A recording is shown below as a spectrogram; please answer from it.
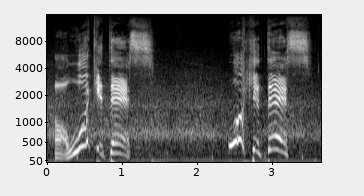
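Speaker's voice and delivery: slow, high-pitched amazement; drawn-out, awed fan cry; marvelling. Real, not acted. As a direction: stretch the words out in rising wonder. Marvelling at the passing move.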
